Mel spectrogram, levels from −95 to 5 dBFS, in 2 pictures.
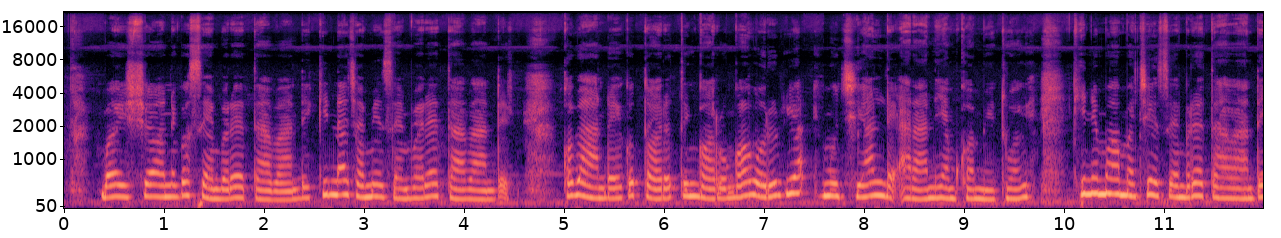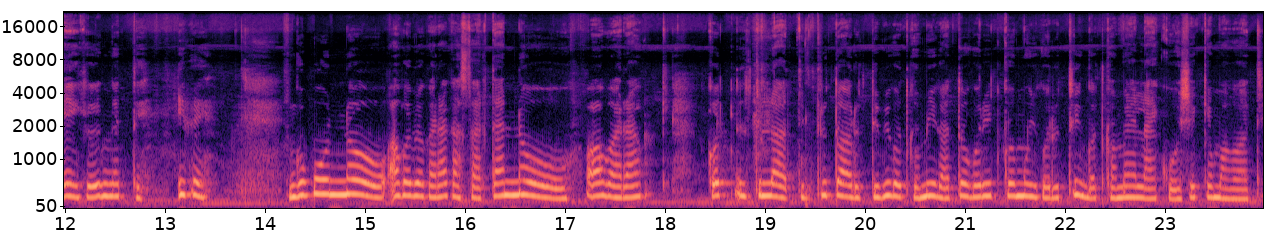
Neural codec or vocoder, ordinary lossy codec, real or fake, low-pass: none; none; real; none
